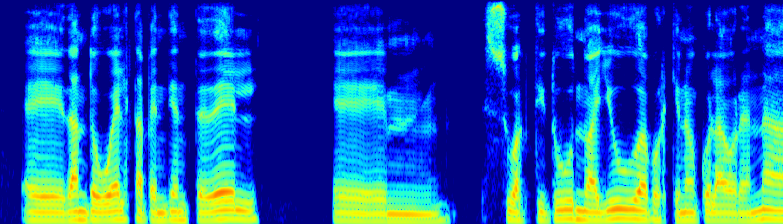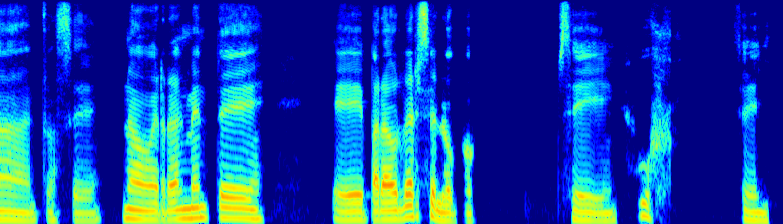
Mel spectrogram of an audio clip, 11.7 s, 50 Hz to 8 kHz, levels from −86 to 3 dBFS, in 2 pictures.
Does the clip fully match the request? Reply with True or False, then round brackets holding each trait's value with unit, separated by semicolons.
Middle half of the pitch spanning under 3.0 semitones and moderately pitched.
False (2.4 semitones; 110 Hz)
